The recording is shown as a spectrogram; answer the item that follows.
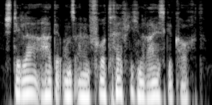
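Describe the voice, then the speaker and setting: An actor playing the sober narrator of a German literary radio play, recounting events in a measured, restrained, precise way. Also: male voice, very deep voice, fairly even intonation, breathy edge, no echo, clean studio sound, full character voice. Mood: reflective. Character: sober male friend recounting a sad night in retrospect.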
